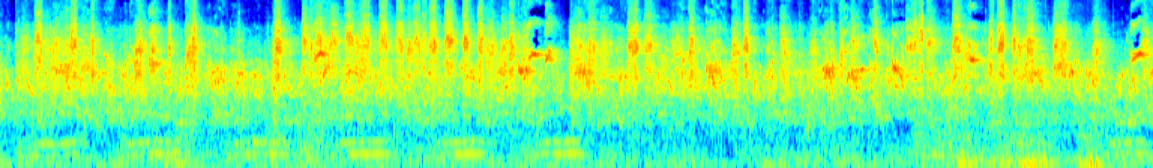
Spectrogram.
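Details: Budgies singing while mating: busy high-pitched warbling chatter from several birds, with soft low cooing notes repeated about every half second beneath the chatter for most of the stretch.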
